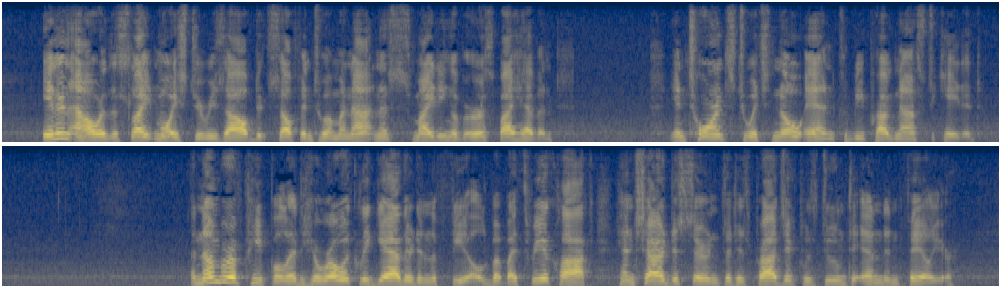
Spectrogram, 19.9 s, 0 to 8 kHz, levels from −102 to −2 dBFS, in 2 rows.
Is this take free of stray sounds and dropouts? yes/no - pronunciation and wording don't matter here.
yes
